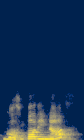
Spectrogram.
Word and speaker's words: Gospodinov: Y les platico, Física de la Tristeza es una novela en la que eh, vemos a este escritor Gospodinov, que lo pronunciaste bien según yo,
